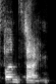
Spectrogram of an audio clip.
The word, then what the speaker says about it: Pfundstein: Is it Pfundstein or Pfundstein? It's Pfundstein. Yeah. Okay, I said it wrong. So now I've got it, Katie Pfundstein.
